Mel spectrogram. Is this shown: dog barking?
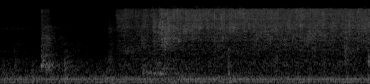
no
